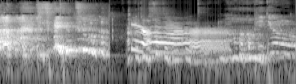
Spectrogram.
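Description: Young women talking and laughing excitedly. The sound drops out briefly just before the two-second mark, then drawn-out voices slide down in pitch.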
